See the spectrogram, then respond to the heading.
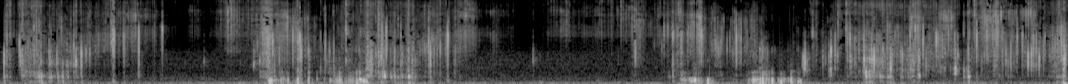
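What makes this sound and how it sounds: Fingertips and long nails of both hands scratch and squeeze clear plastic wrap, with Vaseline, stretched over a hollow microphone grille. Dense, close crinkling and crunching scratches fill the clip, with bright, crackly detail and deeper, muffled thumps from the squeezes. A quieter, softer stretch falls in the middle before the crinkling builds again.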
